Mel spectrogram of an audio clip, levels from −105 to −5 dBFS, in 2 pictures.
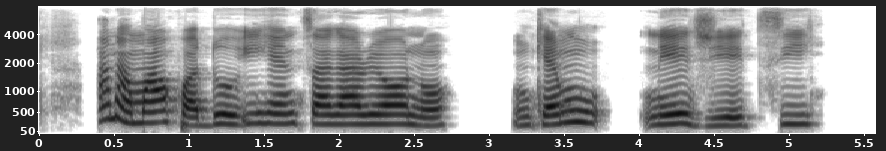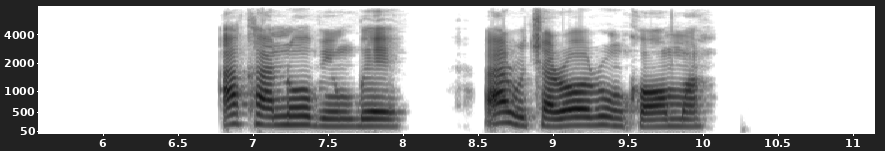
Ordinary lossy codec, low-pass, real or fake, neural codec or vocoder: none; none; real; none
